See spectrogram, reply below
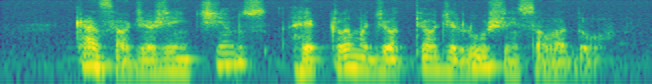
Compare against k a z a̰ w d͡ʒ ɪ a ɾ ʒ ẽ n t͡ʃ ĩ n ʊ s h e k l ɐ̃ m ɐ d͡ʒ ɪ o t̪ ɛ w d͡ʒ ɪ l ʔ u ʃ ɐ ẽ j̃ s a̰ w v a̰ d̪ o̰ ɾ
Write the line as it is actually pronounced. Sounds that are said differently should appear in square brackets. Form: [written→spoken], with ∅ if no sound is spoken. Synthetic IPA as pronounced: k a z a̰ w d͡ʒ ɪ a ɾ ʒ ẽ n t͡ʃ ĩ n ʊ s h e k l ɐ̃ m ɐ d͡ʒ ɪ o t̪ ɛ w d͡ʒ ɪ l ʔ u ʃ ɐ ẽ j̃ s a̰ w v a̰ d̪ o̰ ɾ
